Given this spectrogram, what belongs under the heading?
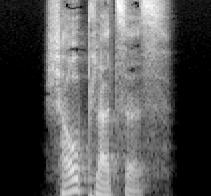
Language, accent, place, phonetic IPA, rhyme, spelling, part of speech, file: German, Germany, Berlin, [ˈʃaʊ̯ˌplat͡səs], -aʊ̯plat͡səs, Schauplatzes, noun, De-Schauplatzes.ogg
- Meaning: genitive singular of Schauplatz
